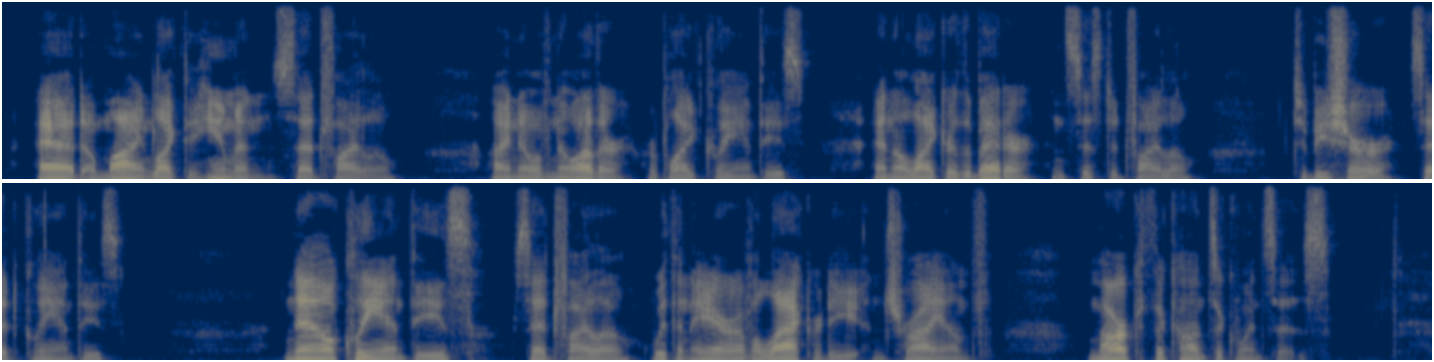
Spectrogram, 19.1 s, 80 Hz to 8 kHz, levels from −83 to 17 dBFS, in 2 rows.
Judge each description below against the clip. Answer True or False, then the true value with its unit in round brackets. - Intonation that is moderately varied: True (3.8 semitones)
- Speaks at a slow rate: True (130 wpm)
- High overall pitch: False (125 Hz)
